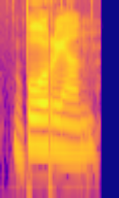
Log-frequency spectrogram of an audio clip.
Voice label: "borian" Anglo Saxon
